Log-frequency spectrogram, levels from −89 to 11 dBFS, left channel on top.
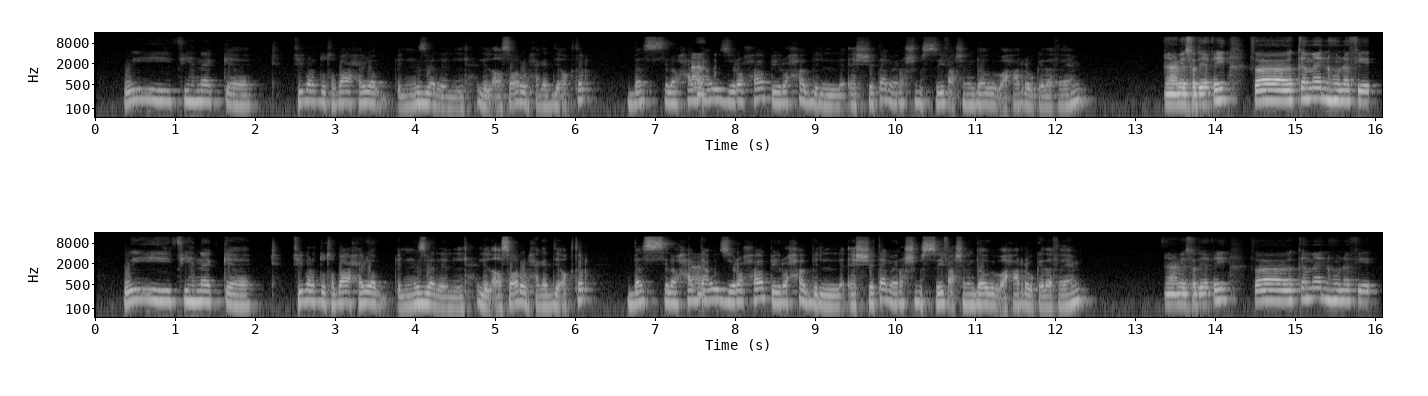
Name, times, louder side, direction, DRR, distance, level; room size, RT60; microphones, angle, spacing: voice 1, 0.4-2.0 2.5-6.2 6.6-12.3, right 4 dB, 85° right, 0.6 m, -28 dB
voice 2, 13.4-15.9, left 5 dB, 40° left, 0.4 m, -21 dB
9.5 x 3.5 x 4.0 m
head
